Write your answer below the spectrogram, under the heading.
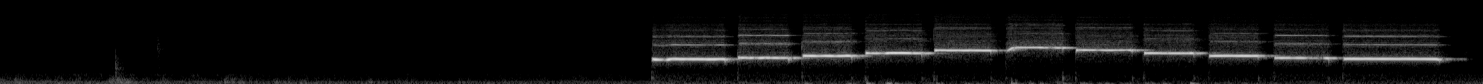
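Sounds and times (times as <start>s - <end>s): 
reconstructed bone fipple flute with a chipped fragment playing a scale: 6.5s - 14.8s.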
